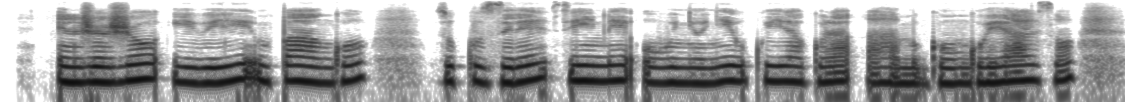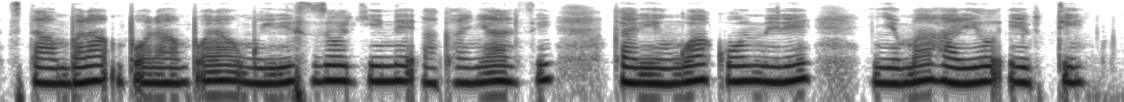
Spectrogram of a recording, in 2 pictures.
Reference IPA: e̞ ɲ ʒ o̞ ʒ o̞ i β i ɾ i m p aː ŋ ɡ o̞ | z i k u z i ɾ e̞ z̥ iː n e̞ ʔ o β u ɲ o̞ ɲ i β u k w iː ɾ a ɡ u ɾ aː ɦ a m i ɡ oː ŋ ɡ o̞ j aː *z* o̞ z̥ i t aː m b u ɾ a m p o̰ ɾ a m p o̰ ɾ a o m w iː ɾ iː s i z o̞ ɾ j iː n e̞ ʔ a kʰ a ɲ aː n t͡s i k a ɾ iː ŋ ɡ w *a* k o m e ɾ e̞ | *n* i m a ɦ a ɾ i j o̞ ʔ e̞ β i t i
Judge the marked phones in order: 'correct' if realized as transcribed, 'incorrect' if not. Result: correct, correct, incorrect

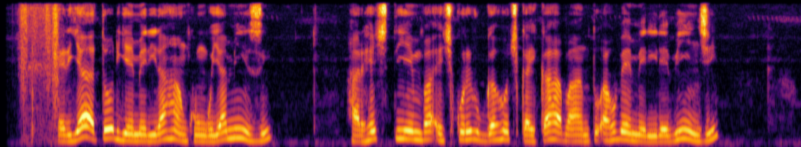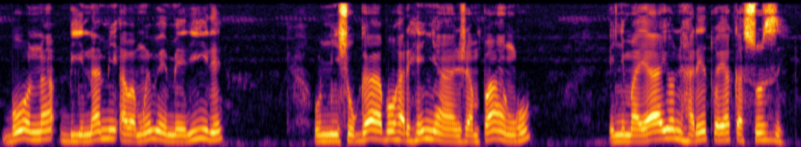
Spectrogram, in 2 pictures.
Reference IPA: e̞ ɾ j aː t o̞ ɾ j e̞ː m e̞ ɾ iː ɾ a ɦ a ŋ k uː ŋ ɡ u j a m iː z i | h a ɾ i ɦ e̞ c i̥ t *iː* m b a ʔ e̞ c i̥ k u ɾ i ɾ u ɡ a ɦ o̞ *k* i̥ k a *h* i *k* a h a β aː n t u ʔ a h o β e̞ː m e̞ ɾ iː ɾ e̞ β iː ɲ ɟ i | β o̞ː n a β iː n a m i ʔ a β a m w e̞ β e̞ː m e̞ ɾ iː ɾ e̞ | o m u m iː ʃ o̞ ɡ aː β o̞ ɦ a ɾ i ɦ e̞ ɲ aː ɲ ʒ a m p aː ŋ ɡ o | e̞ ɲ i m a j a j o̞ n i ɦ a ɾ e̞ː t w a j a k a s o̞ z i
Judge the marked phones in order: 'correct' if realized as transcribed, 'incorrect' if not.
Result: correct, incorrect, correct, correct

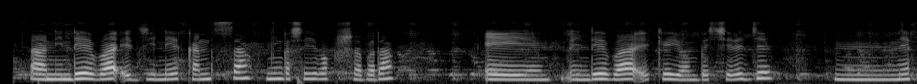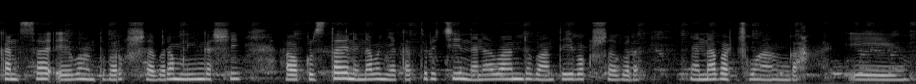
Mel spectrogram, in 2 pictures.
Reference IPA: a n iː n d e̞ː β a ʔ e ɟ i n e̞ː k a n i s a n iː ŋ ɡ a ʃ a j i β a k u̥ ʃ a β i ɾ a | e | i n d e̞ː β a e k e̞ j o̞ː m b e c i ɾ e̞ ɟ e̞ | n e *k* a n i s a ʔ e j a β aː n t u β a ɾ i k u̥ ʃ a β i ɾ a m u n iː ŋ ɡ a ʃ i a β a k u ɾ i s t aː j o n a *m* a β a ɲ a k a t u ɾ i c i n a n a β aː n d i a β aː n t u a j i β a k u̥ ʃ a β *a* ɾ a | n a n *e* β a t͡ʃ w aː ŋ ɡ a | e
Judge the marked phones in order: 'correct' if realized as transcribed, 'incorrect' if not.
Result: correct, incorrect, incorrect, incorrect

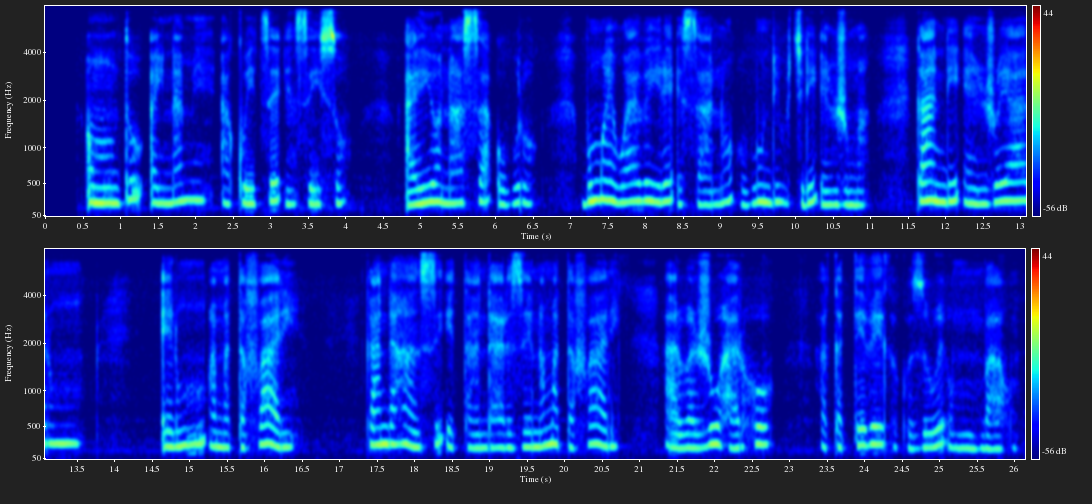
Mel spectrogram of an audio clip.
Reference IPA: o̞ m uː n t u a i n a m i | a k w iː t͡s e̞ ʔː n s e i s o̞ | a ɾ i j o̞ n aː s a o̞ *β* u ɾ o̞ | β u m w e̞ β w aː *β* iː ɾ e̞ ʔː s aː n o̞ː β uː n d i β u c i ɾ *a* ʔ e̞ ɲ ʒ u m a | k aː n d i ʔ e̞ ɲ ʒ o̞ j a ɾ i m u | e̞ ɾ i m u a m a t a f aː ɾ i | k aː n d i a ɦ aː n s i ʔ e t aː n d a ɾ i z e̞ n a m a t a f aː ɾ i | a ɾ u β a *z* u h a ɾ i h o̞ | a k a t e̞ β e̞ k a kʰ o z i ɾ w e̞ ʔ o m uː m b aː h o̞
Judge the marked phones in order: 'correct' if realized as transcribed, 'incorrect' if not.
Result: correct, correct, incorrect, incorrect

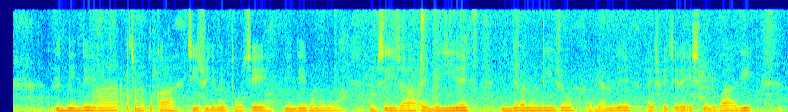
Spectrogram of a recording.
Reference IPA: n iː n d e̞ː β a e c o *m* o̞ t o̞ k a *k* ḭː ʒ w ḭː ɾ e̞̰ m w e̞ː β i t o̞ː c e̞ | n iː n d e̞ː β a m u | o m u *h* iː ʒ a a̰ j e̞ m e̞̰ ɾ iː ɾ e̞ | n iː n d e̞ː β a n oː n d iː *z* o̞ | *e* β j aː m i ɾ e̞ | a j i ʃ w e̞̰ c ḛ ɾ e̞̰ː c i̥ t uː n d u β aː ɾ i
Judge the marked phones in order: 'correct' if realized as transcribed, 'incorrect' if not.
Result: correct, incorrect, incorrect, incorrect, incorrect

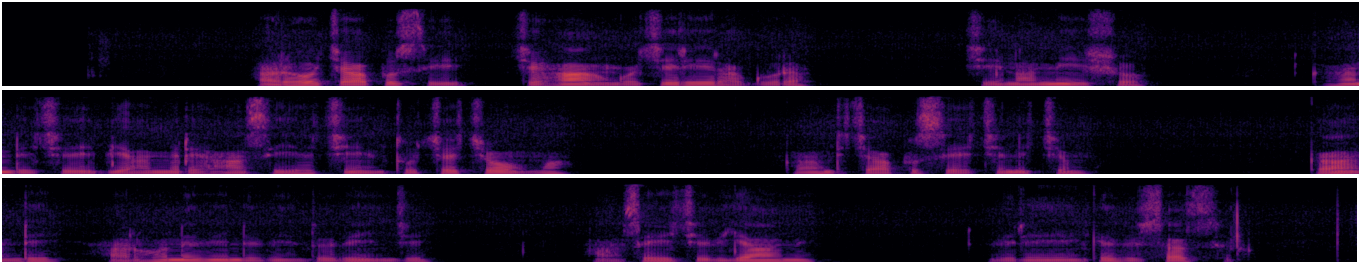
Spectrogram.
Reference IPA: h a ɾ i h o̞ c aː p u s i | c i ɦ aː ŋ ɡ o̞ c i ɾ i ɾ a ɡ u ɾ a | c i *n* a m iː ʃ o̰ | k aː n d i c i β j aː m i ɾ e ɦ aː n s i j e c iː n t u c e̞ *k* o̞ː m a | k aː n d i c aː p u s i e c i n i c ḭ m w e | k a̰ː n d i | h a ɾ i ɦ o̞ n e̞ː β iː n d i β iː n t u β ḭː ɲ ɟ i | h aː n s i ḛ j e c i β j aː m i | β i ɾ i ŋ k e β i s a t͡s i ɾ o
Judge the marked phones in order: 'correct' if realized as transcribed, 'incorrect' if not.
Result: correct, incorrect

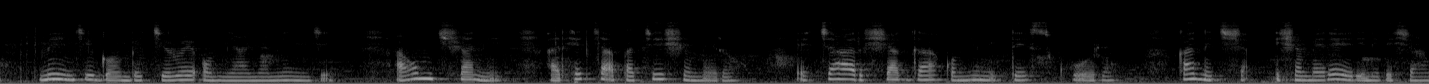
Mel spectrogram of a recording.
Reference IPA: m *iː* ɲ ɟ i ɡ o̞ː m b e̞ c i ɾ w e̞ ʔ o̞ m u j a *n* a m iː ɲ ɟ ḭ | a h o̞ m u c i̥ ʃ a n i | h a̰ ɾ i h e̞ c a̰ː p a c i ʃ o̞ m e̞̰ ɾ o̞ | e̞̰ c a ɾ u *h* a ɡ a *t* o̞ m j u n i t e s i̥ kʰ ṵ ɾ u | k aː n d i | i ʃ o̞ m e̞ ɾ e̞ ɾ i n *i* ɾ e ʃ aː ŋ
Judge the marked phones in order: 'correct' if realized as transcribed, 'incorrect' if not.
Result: correct, incorrect, incorrect, incorrect, correct

